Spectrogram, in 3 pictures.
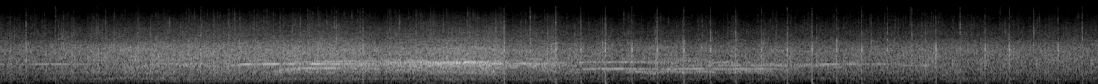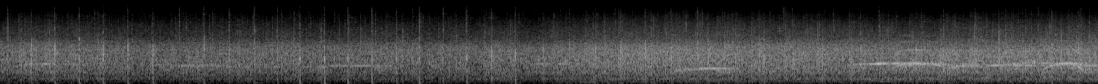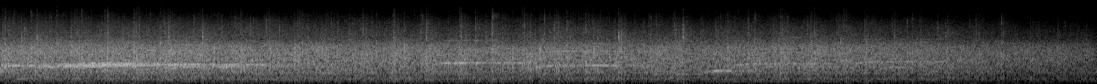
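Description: Audience applauding steadily, swelling louder twice, with a few cheers over the clapping at the swells.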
